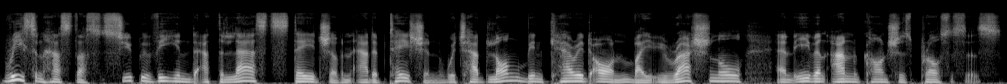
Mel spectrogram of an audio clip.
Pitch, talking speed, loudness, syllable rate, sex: 120 Hz, 135 wpm, -21 LUFS, 4.2 syllables/s, male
